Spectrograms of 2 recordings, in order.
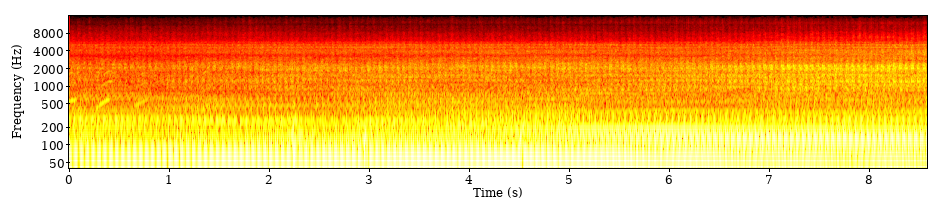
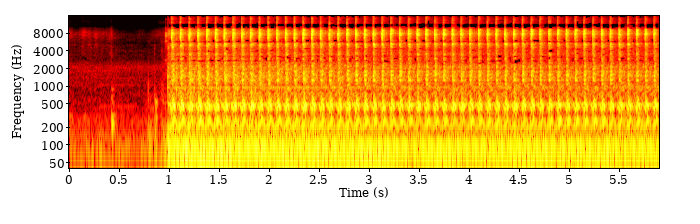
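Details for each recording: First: Brand-new Beta Marine 16 diesel, just installed in a sailboat to replace the failed old engine, runs in the harbor at a steady idle with even, regular firing and no knocks or misses; normal running. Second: Old sailboat marine diesel: starts and runs with a loud, hard clatter, about four knocks a second, rough running; cause not yet found.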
